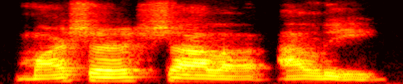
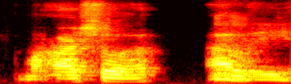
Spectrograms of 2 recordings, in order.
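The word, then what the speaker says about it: Mahershala Ali: like from I what I know Mar Mara Mara Shala Ali Mar was the one I said it wrong yeah mahara Ali is the one who wanted to make this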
